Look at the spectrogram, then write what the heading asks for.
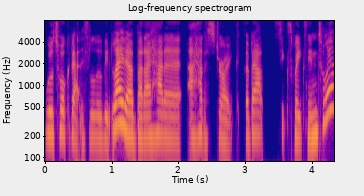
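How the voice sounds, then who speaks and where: In a very clean recording with a silent background and a dry, close sound with no echo, a woman with an Australian accent speaks at a fairly quick pace, medium pitch, and ordinary pitch variation. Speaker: fitness coach and trauma counselor. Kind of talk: interview.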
